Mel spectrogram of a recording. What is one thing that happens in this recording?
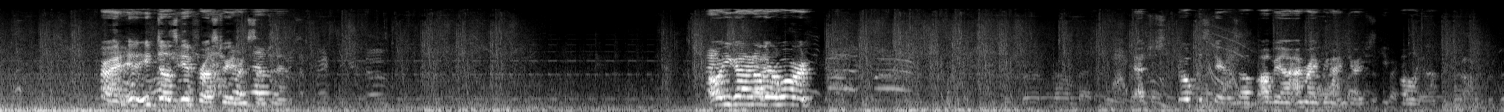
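Young men talk with animation, close to a microphone.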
